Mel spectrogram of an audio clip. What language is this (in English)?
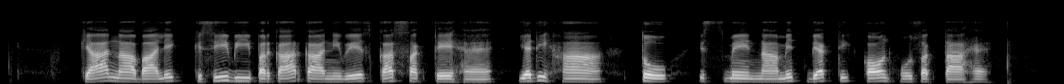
Hindi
